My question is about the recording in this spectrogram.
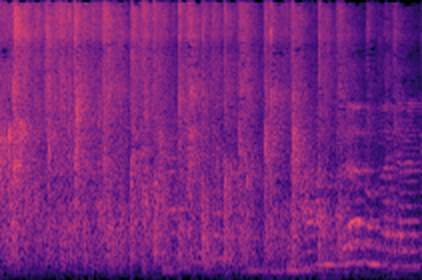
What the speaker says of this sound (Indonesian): ayo kita berikan tepuk tangan untuk kita semuanya.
